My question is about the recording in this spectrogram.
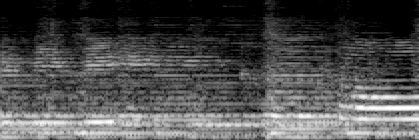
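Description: Two acoustic guitars strumming a slow pop accompaniment, with a man's singing voice finishing a phrase about half a second in while the guitars carry on.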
